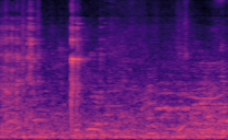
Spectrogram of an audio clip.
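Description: Background voices murmuring, with one sharp clink that rings briefly a little under a second in.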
